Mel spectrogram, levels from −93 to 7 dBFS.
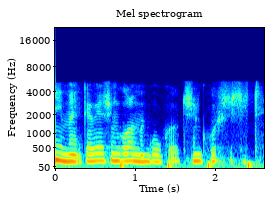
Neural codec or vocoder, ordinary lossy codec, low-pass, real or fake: none; AAC, 24 kbps; 5.4 kHz; real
